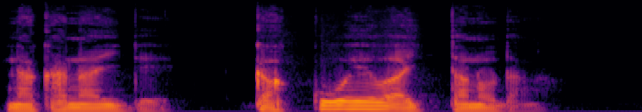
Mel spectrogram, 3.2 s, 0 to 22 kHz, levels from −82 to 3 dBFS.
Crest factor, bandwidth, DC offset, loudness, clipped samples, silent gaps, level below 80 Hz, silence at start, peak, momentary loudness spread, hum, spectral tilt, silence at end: 18 dB; 18 kHz; under 0.1%; -25 LUFS; under 0.1%; none; -54 dBFS; 0.05 s; -6 dBFS; 17 LU; none; -7.5 dB/octave; 0.5 s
